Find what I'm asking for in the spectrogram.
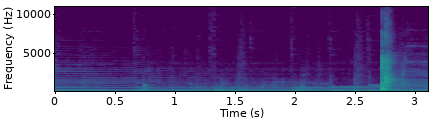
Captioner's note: whisking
